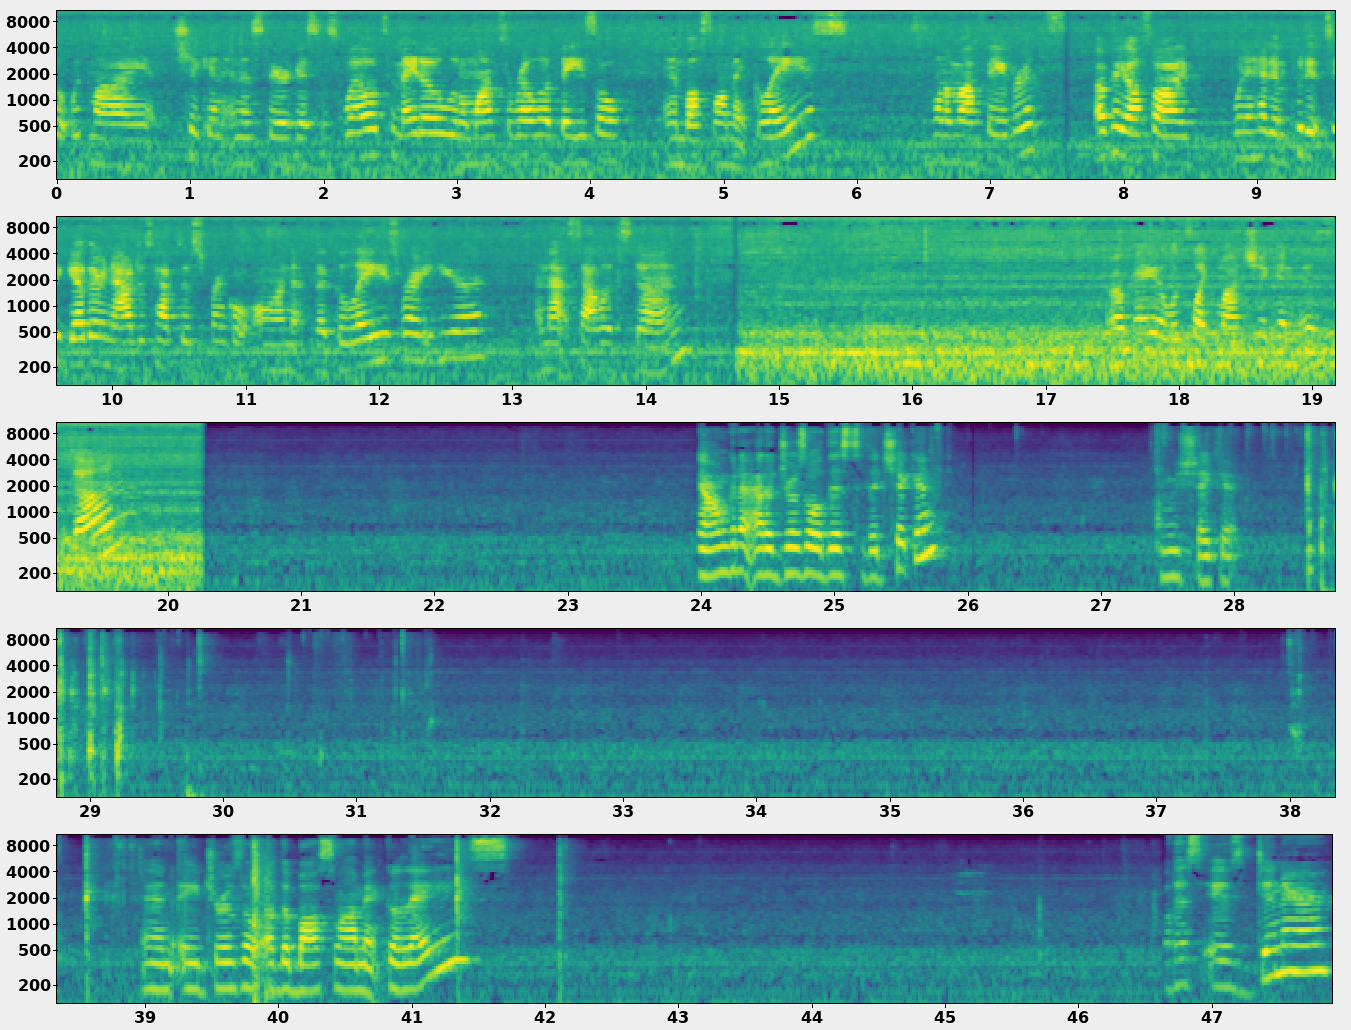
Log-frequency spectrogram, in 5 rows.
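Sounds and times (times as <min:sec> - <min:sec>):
air fryer fan humming: 0:00.0 - 0:20.6
low kitchen hum: 0:00.0 - 0:47.9.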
